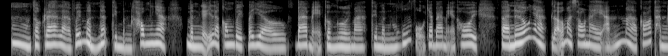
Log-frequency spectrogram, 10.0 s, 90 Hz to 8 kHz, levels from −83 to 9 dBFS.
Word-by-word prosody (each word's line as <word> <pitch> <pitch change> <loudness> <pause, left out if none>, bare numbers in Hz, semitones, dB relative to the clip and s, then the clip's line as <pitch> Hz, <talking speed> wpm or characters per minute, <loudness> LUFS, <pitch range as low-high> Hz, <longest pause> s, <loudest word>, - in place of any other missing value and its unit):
Ừm, 240 -6 +3
thật 220 -2 -2
ra 230 0 +3
là 210 -6 0
với 255 +9 +1
mình 240 -11 +3
á, 255 - +4
thì 215 - -2
mình 175 -3 -1
không 255 +7 +2
nha. 255 -4 +4 0.3
Mình 205 -4 +4
nghĩ 185 +6 -1
là 250 -3 +1
công 230 +1 -1
việc 200 -3 -1
bây 220 +1 0
giờ 175 -5 0
ba 225 +1 +1
mẹ 200 -2 -6
cần 195 -2 0
người 190 -1 +2
mà, 185 -1 -2
thì 205 - -4
mình 185 -2 0
muốn 255 - -2
phụ - - -7
cho 225 -2 -1
ba 215 0 -2
mẹ 205 -2 -6
thôi, 230 -3 +1 0.4
và 215 -2 +5
nếu 260 - +5
nha, 245 -6 +2
lỡ 190 - 0
mà 280 -2 0
sau 235 0 -2
này 205 -5 -1
ảnh 230 +9 -4
mà 250 -11 -2
có 270 +3 -3
thành 200 -2 -3
220 Hz, 250 wpm, -19 LUFS, 195-240 Hz, 0.4 s, và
